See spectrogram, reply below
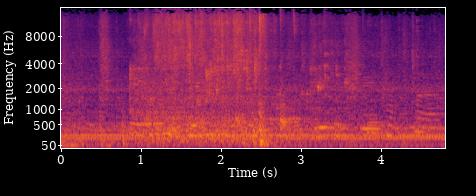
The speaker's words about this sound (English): Wash my hands.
